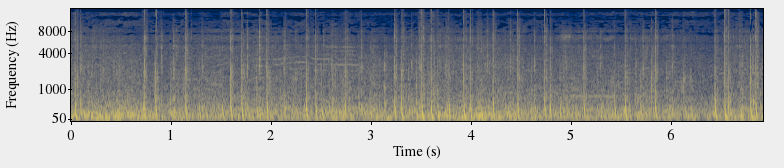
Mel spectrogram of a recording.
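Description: Aerial firework shells bursting in a rapid barrage: many bangs close together over a continuous low rumble.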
